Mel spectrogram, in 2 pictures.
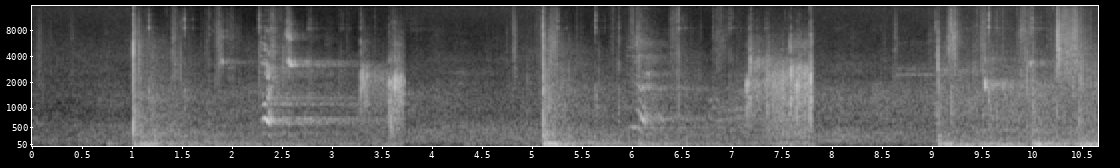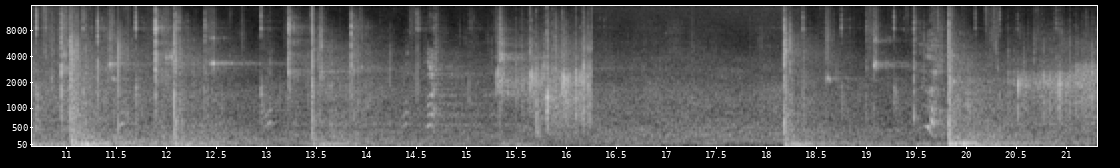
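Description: A table tennis ball clicks back and forth on paddles and table.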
